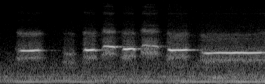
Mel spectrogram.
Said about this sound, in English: So he whistles with his tongue, and you can't tell he's whistling.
